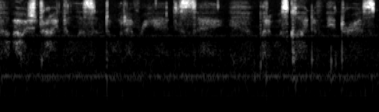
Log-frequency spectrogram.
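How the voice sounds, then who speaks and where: A woman whispering at a very fast pace over noticeable background noise. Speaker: ASMR reader. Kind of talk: ASMR book reading. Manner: whispered.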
